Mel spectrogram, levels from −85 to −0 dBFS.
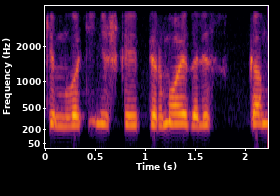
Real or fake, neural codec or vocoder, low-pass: real; none; 3.6 kHz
